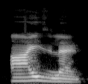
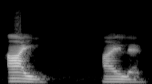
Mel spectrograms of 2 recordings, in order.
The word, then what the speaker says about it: island: For example आइसलैंड, ISLAND, तो आइसलैंड नहीं बोलेंगे, आइलैंड बोलेंगे। क्या बोलेंगे, आइलैंड।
